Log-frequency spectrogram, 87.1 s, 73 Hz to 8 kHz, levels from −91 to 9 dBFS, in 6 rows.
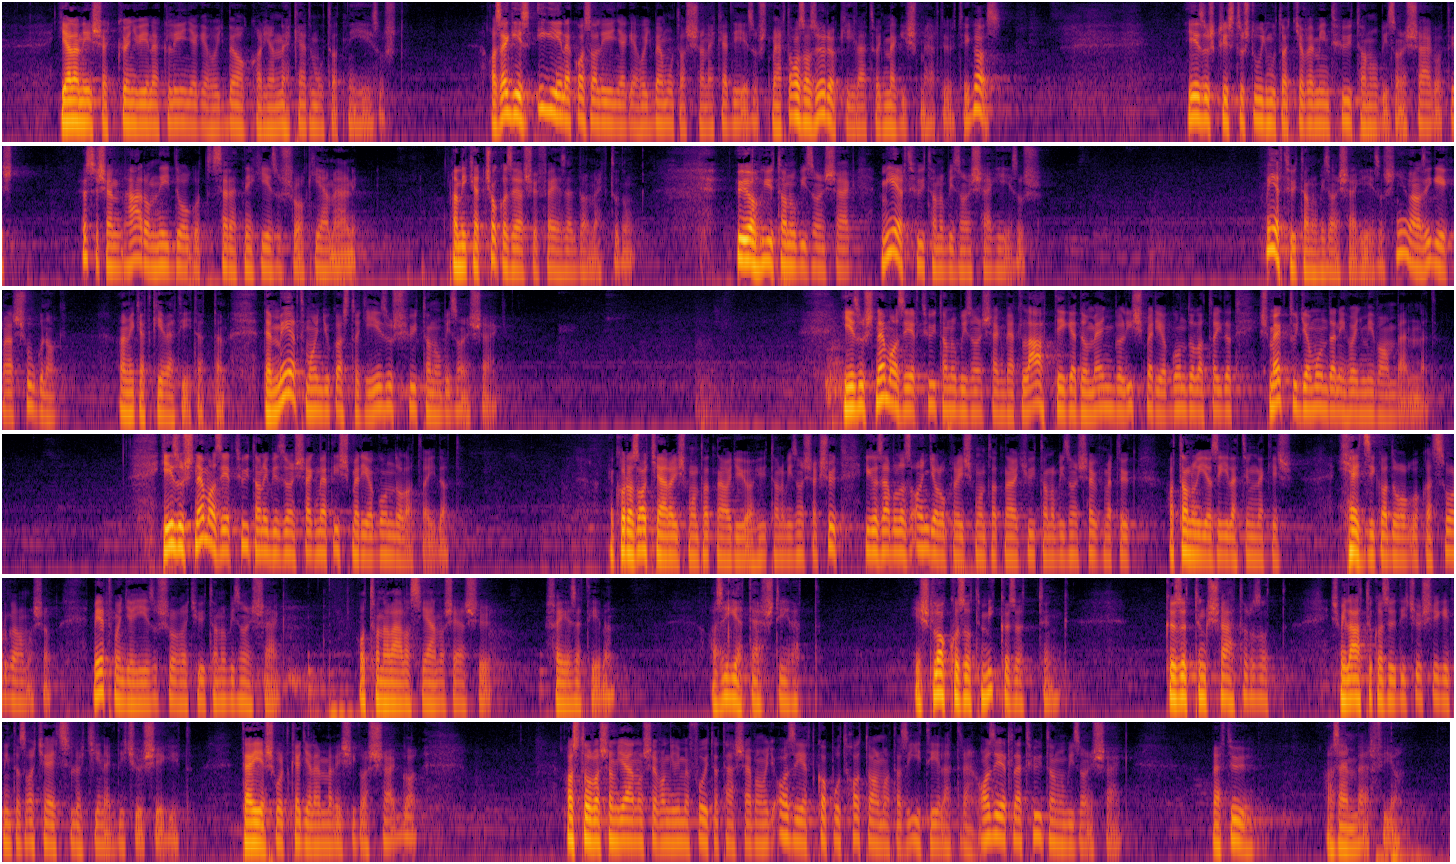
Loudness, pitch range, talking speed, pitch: -21 LUFS, 120-145 Hz, 135 wpm, 135 Hz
